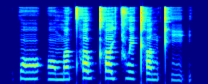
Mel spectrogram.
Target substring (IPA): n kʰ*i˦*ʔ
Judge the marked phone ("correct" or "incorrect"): incorrect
